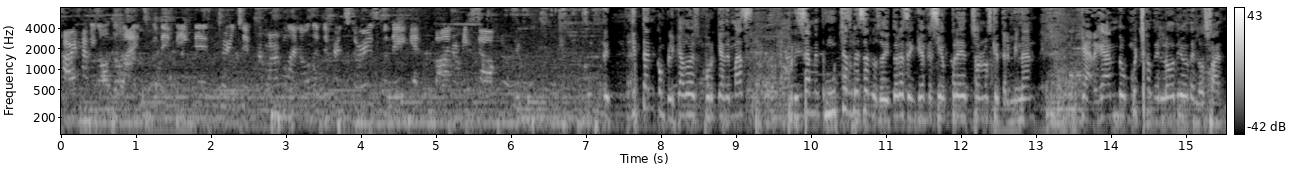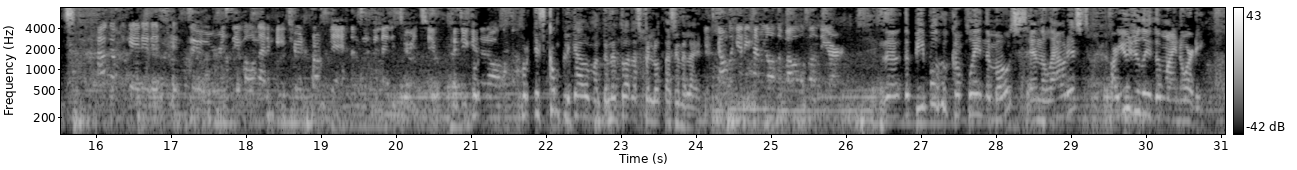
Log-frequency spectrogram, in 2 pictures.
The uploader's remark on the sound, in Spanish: estuvo en el stand de Panini Cómics México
